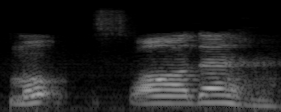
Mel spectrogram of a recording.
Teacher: صا دال زبر دا م صاد تا دو پیشتن م صادتن وقف کی صورت میں تا کو ہمیں چینج کریں گے ہا کی مجزم آ جائے گی دال زبر ہا جزم دال زبر ہا جزم دہ م صادہ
